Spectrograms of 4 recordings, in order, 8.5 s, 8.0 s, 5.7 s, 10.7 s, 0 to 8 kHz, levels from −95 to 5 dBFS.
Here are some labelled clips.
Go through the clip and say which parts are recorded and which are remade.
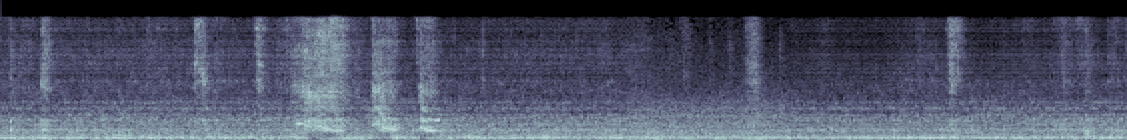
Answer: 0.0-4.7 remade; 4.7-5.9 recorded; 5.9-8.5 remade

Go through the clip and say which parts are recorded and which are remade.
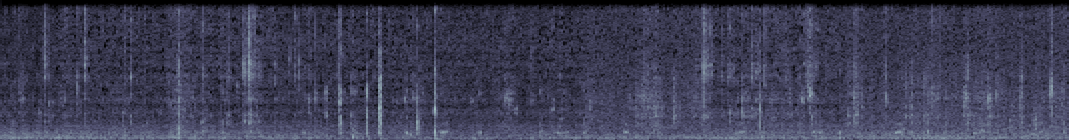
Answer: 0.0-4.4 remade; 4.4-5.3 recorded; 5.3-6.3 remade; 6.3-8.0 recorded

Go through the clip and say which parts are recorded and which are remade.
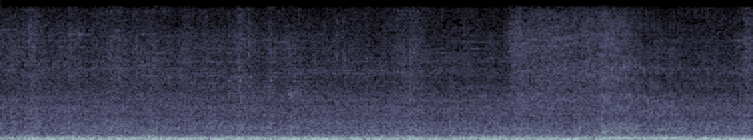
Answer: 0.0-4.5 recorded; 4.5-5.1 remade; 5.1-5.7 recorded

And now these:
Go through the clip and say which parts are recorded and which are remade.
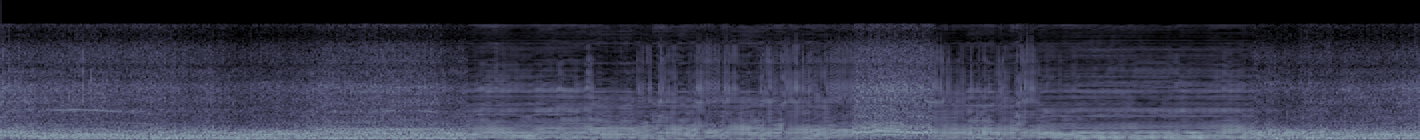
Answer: 0.0-3.5 recorded; 3.5-6.4 remade; 6.4-7.0 recorded; 7.0-9.4 remade; 9.4-10.7 recorded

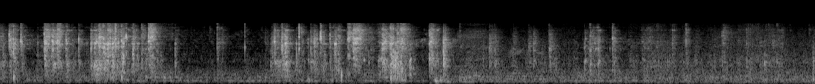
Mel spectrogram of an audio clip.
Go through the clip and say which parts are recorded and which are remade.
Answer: 0.0-4.4 remade; 4.4-5.7 recorded; 5.7-6.5 remade; 6.5-8.2 recorded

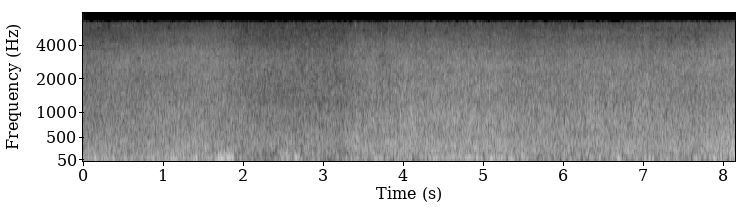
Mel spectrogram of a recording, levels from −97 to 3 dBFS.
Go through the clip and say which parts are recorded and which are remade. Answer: 0.0-8.2 recorded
